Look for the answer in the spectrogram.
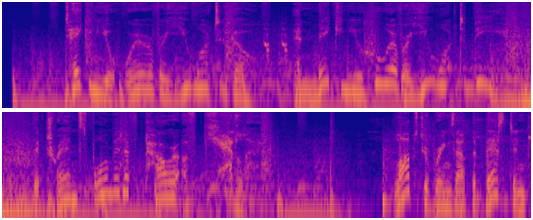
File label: Narration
